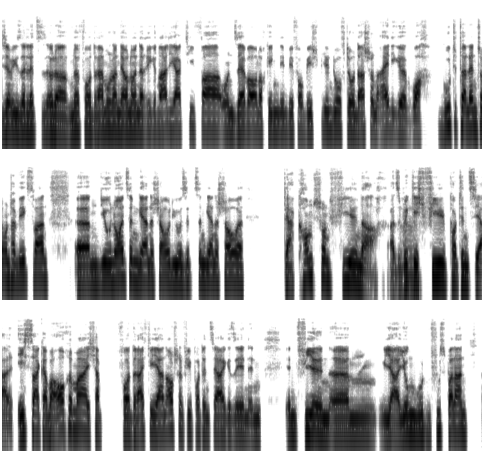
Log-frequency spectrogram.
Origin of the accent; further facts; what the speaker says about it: Dortmund, North Rhine-Westphalia, Germany; Also das sag ich auch als Dortmunder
